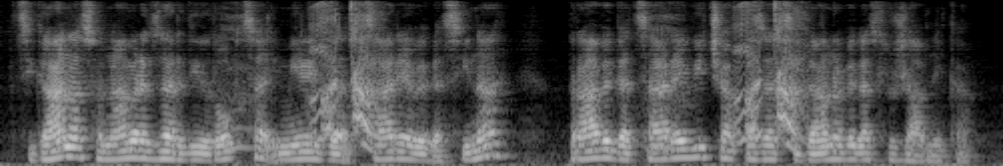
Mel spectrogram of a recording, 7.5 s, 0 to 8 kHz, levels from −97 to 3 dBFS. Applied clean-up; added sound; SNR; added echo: none; Sneeze; 7 dB; reverberation time 0.2 s.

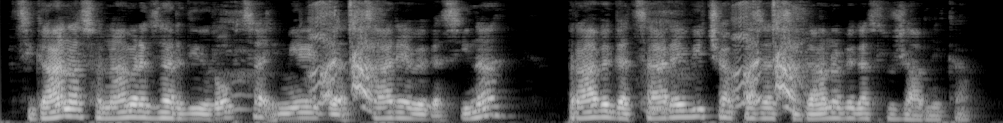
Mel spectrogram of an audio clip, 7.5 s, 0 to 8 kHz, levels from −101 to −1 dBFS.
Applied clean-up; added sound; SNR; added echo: classical method WPE with log-MMSE.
